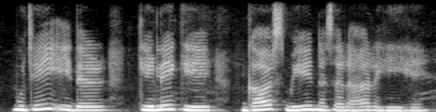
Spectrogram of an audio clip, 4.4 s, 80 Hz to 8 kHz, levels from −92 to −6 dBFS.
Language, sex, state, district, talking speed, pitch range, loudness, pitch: Hindi, female, Arunachal Pradesh, Lower Dibang Valley, 135 wpm, 235-270 Hz, -13 LUFS, 245 Hz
